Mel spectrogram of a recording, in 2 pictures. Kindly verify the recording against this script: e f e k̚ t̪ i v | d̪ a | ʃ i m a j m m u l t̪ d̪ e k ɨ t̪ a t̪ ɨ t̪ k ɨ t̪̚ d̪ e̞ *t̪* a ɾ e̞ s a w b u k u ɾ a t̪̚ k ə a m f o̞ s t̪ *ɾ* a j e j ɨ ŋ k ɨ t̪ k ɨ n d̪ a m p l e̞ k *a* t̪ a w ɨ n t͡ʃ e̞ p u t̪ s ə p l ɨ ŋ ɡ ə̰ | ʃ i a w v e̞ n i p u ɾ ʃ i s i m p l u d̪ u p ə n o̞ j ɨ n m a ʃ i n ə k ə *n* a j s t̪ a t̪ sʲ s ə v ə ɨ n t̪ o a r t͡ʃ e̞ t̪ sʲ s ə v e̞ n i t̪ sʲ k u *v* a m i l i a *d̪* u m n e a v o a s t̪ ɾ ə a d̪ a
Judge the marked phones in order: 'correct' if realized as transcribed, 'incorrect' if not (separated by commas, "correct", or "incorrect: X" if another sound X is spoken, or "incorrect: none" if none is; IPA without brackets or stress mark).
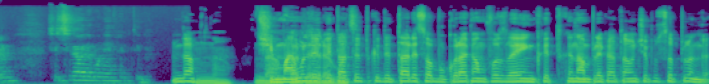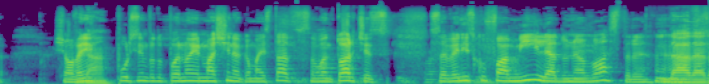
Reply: correct, incorrect: l, correct, incorrect: m, incorrect: f, correct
